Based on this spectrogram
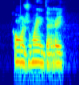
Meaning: second-person plural simple future of conjoindre
- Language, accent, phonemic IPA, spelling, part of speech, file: French, Canada, /kɔ̃.ʒwɛ̃.dʁe/, conjoindrez, verb, LL-Q150 (fra)-conjoindrez.wav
